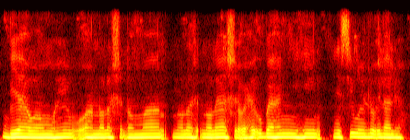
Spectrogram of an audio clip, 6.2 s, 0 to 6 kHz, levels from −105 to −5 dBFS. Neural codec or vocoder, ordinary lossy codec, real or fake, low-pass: none; none; real; 5.4 kHz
